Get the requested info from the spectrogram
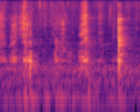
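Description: A utensil stirring down bubbly sourdough starter in a glass jar, scraping and knocking against the glass in an uneven rhythm, with a sharper click against the glass near the end.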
